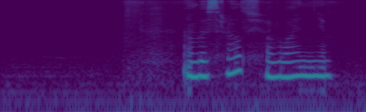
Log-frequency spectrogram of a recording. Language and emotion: Russian, sad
